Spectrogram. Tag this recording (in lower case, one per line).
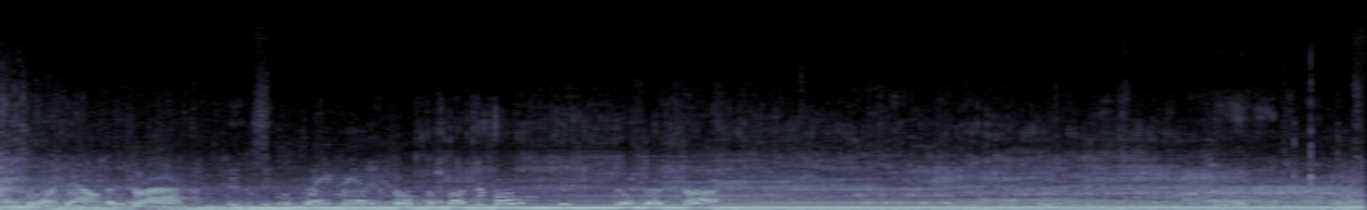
vehicle
car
